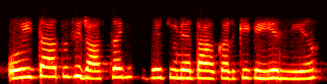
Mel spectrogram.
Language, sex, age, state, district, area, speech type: Punjabi, female, 18-30, Punjab, Muktsar, urban, conversation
